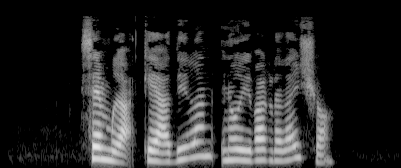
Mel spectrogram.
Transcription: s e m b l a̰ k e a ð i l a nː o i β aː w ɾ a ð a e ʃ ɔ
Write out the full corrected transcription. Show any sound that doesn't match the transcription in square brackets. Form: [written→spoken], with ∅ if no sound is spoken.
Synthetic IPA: s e m b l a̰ k e a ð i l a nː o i β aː [w→ɣ] ɾ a ð a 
